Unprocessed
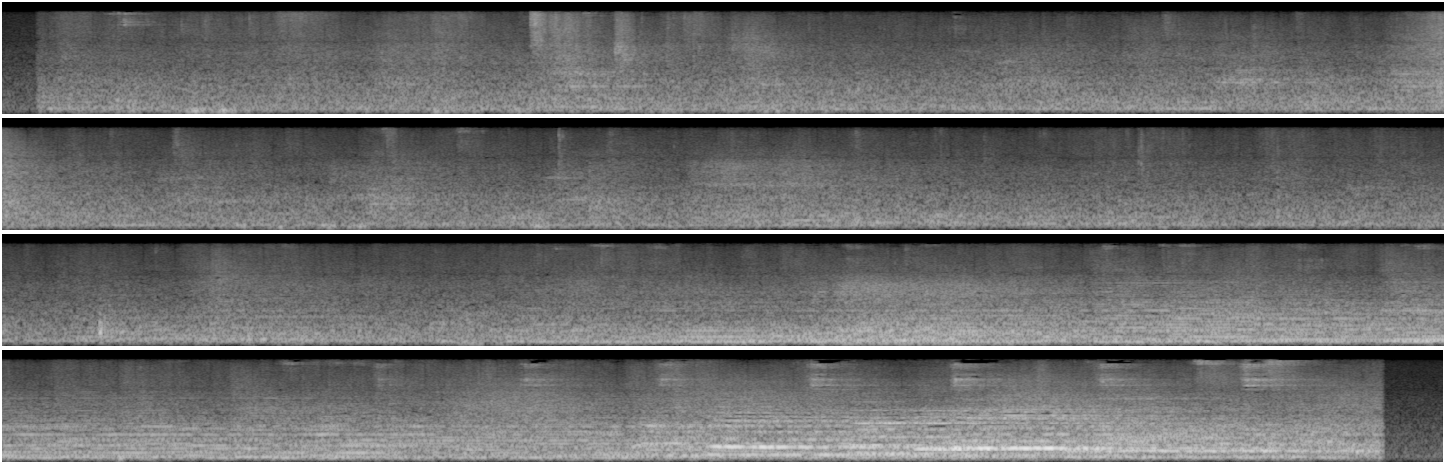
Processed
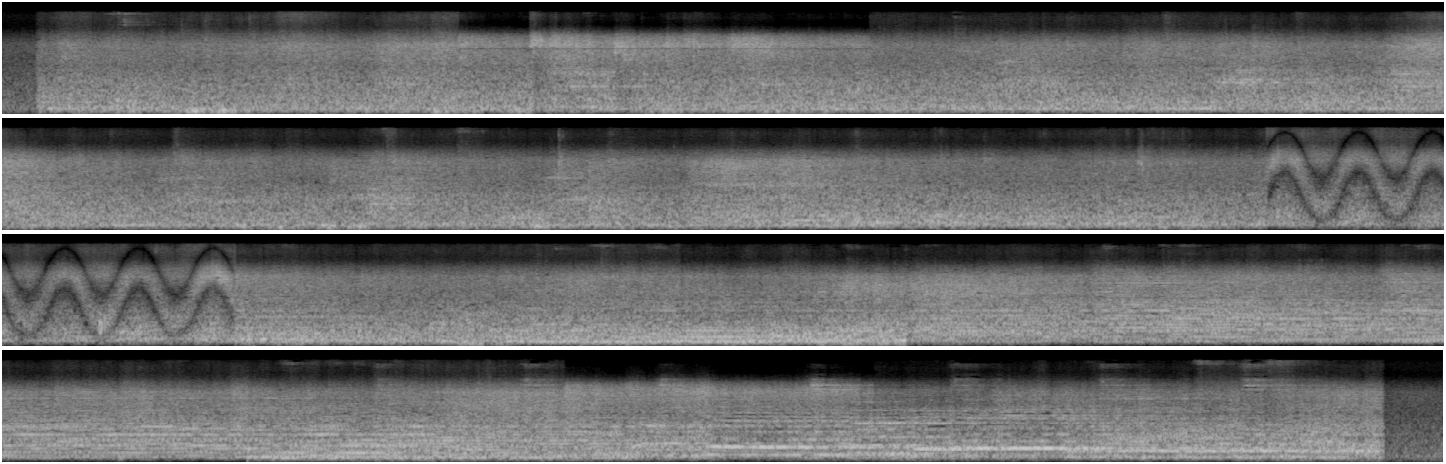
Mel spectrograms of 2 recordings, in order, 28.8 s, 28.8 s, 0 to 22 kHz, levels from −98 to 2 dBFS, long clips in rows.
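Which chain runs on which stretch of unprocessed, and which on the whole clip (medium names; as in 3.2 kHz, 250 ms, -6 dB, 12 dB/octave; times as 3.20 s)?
2.28–4.34 s: resonant high shelf 7.7 kHz -10.5 dB, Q 3 + band-stop 3.9 kHz, Q 15
13.53–15.59 s: tone controls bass -8 dB, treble +11 dB + phase shifter stages 4, 2.7 Hz, lowest notch 390–2900 Hz
18.94–22.86 s: high-pass 810 Hz 6 dB/octave + treble shelf 10 kHz -5.5 dB
24.44–25.99 s: resonant low-pass 5.7 kHz, resonance Q 2.7 + bass shelf 170 Hz -6.5 dB
whole clip: resonant high shelf 6.6 kHz -12 dB, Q 3; compression 6:1, threshold -24 dBFS; peak limiter -20.5 dBFS; trim +3.5 dB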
